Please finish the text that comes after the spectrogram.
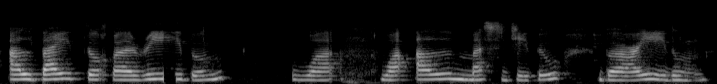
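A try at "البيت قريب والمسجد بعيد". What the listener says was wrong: Excellent work.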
